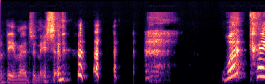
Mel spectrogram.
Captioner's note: laughing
